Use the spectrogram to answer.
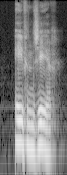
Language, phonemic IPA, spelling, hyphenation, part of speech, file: Dutch, /ˌeː.və(n)ˈzeːr/, evenzeer, even‧zeer, adverb, Nl-evenzeer.ogg
- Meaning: likewise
